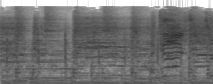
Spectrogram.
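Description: Garage rock played by a three-piece band of electric guitar, bass and drums, steady and loud.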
